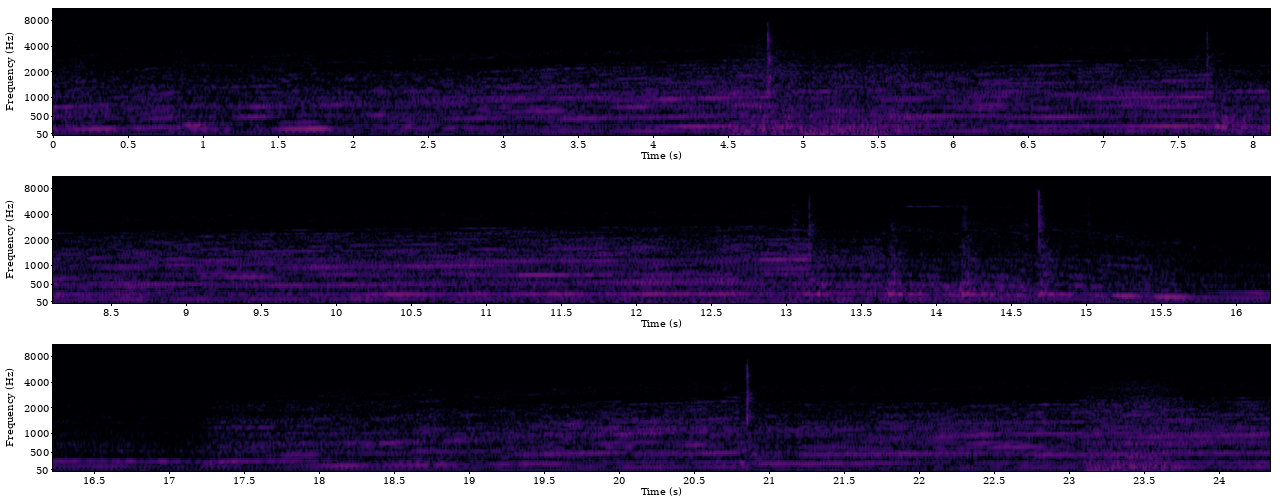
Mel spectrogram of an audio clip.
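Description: A Mercedes race car engine in the Le Mans Ultimate sim racing game revs through the gears, rising and falling pitch sweeps with sharp shifts and a deep drop while braking into a corner.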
